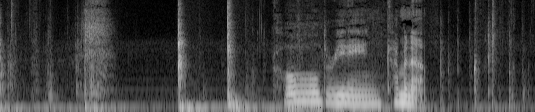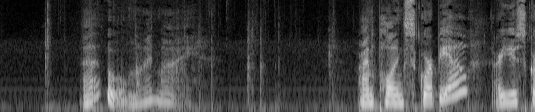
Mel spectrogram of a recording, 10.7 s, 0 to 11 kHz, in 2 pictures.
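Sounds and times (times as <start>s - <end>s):
low steady hum: 0.0s - 10.6s
speech: 2.8s - 4.4s, 6.2s - 7.3s, 8.9s - 10.6s
deck of reading cards shuffling: 3.0s - 8.9s.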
